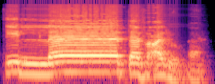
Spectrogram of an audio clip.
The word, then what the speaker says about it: إلا تفعلوه: Illa tak ada alif, tak ada macam tu. Bacanya illa taf'alu.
